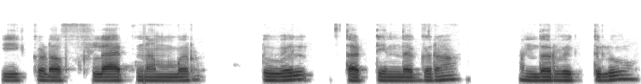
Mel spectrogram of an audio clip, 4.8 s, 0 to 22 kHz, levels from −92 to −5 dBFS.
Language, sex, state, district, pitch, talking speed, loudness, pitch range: Telugu, male, Telangana, Karimnagar, 125 Hz, 100 wpm, -27 LUFS, 125-140 Hz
